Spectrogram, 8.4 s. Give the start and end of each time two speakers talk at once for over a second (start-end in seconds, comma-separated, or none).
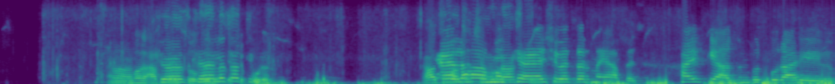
1.1-2.7, 4.4-6.0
